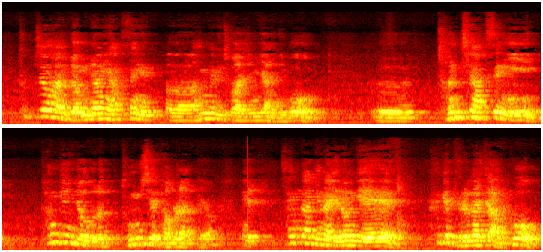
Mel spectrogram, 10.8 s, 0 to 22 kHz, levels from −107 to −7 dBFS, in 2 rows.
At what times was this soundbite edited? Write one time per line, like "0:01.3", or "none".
0:07.8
